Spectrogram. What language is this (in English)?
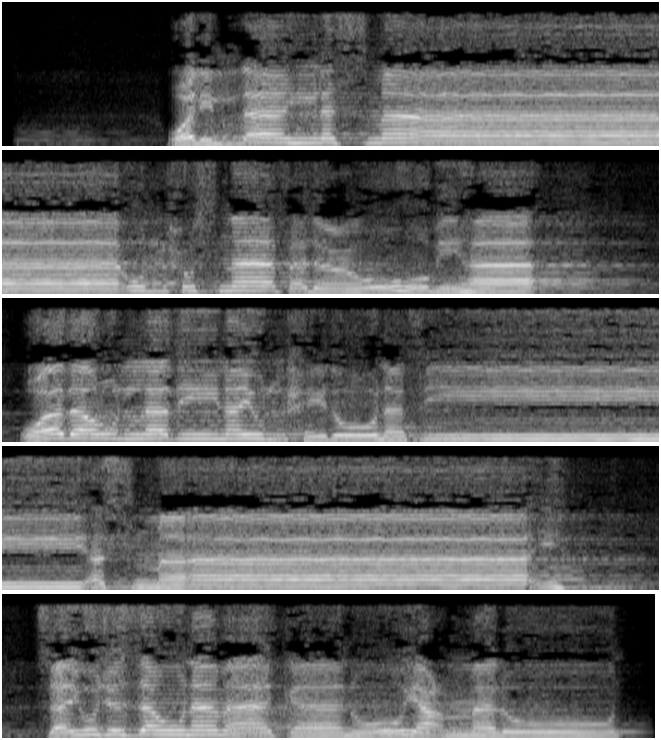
Arabic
